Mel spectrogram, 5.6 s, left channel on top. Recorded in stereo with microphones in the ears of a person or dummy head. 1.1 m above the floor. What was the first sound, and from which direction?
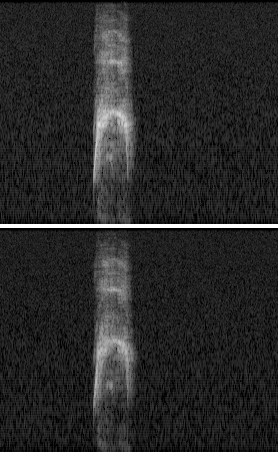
A scream, 35° left (ahead or behind).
